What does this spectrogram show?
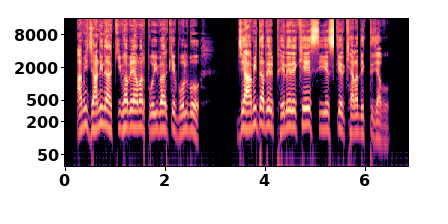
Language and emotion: Bengali, sad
